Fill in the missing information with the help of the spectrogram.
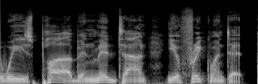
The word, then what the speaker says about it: frequent: You go to a place frequently, but if you go to a place frequently, you don't frequent it, you frequent it. It's a different pronunciation.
